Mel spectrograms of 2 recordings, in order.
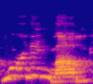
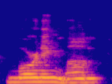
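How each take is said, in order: First: The greeting sounds cheerful and giggly. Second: The greeting sounds serious and grown-up.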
